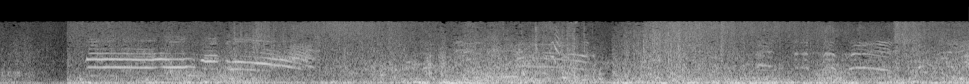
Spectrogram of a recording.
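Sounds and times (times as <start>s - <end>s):
stormy sea waves crashing around a sailing ship: 0.0s - 9.6s
wind over a stormy sea: 0.0s - 9.6s.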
